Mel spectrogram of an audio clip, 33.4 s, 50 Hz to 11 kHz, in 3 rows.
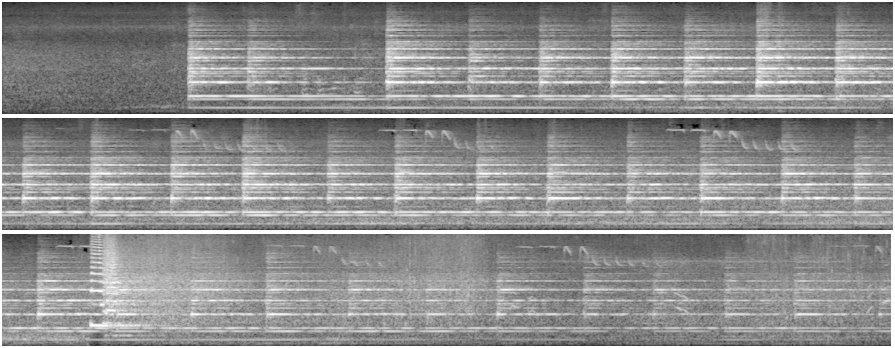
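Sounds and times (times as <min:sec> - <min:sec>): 
church bells ringing in Armenia: 0:02.3 - 0:33.3.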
